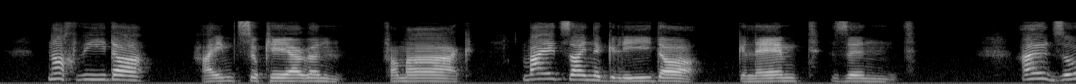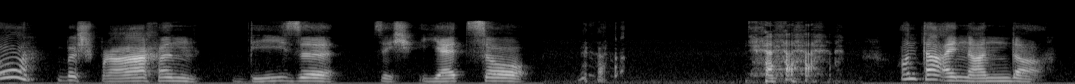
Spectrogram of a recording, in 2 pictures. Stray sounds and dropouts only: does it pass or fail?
fail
